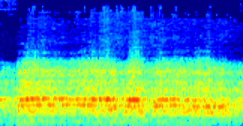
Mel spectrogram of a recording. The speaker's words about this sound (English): And here comes our star studded show train.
